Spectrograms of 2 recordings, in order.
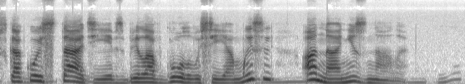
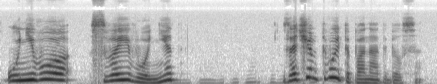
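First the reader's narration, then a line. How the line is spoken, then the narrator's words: Sighing. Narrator (Russian): Эдик вздохнул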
